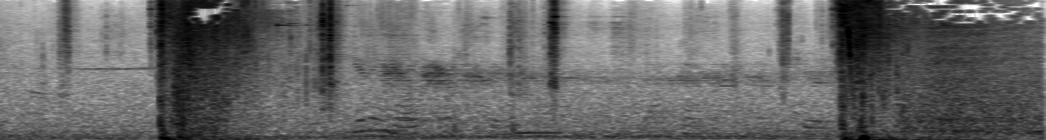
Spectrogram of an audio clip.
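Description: Gunshots bang sharply.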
